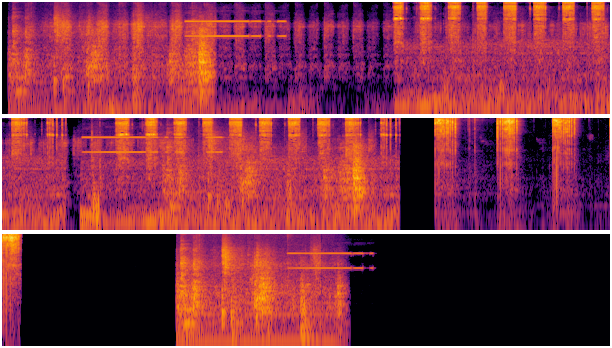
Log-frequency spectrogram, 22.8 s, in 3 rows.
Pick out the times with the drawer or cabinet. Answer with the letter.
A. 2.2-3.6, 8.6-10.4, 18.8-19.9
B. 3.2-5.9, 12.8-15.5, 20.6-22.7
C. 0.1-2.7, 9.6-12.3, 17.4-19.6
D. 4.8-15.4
C.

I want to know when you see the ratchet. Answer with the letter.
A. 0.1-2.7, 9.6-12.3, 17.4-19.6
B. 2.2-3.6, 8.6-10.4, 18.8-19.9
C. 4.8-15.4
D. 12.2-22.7
C.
